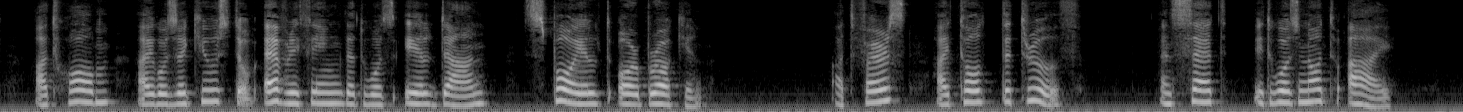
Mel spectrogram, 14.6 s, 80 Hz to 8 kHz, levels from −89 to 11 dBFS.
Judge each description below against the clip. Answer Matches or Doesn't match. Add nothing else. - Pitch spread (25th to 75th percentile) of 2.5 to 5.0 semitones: Matches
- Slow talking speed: Matches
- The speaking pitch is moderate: Doesn't match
